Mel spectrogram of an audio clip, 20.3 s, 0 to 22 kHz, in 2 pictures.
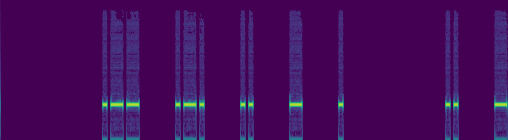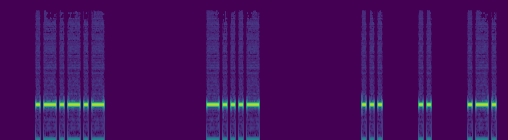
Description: Morse code, heard as a keyed tone, about 15 wpm, spaced as for 8 wpm, 1000 Hz. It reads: WRITE IT. <BT> SIR
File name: qotdfiles / 8wpm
